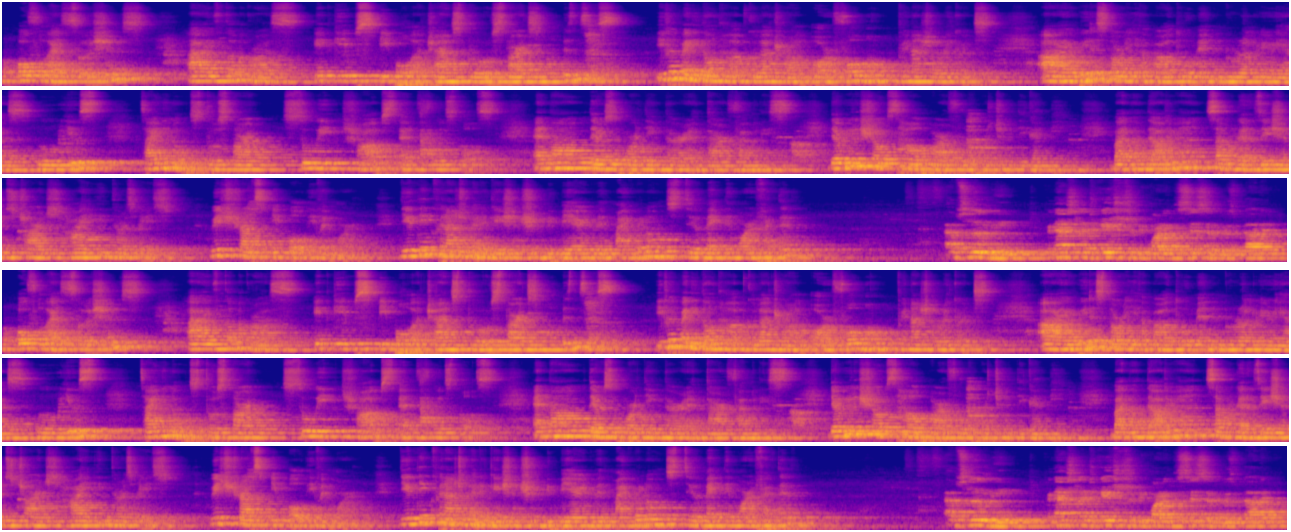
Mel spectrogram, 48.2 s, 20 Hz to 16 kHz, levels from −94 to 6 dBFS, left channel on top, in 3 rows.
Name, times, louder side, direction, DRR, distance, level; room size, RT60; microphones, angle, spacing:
voice 1, 0.2-1.7 2.3-3.4 3.9-7.5 8.2-11.0 11.2-12.3 12.6-17.2 17.8-19.2 19.6-20.8 21.0-21.9 22.4-25.8 26.1-34.2 34.8-36.6 37.1-42.0, equal, 80° right, -5 dB, 1.1 m, -19 dB
voice 2, 43.9-44.8 45.2-48.1, left 1 dB, 10° right, -9 dB, 1.1 m, -19 dB
5.8 x 2.7 x 2.8 m, 2.1 s
head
